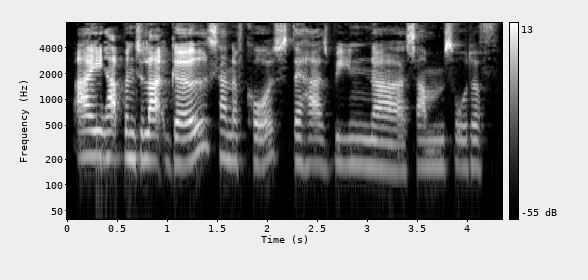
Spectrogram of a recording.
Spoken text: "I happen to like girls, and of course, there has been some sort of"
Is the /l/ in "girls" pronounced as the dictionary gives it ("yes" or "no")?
yes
